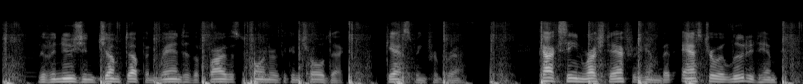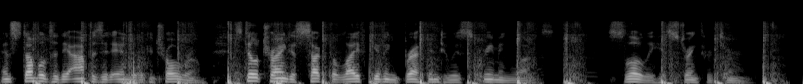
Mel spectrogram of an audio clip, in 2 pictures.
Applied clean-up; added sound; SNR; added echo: none; Walk, footsteps; 6 dB; none.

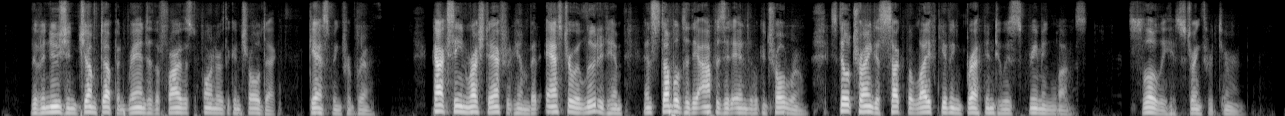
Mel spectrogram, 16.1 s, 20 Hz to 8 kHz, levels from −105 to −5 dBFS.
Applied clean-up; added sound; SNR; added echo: neural mask model DeepFilterNet 3.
